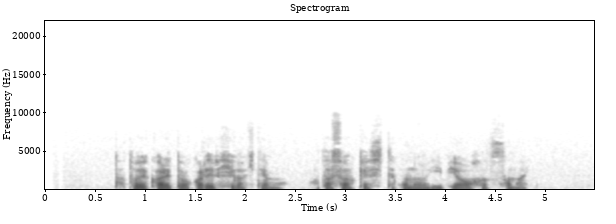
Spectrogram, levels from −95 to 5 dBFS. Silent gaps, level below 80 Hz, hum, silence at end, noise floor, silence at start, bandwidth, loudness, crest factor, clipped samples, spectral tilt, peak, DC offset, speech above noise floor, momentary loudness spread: none; -74 dBFS; none; 0.7 s; -78 dBFS; 0.7 s; 9.6 kHz; -39 LUFS; 24 dB; under 0.1%; -7 dB/octave; -16 dBFS; under 0.1%; 40 dB; 16 LU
